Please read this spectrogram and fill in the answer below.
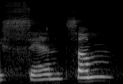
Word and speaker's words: Sansom: Sansom, I think it rhymes with ransom, and it's about a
